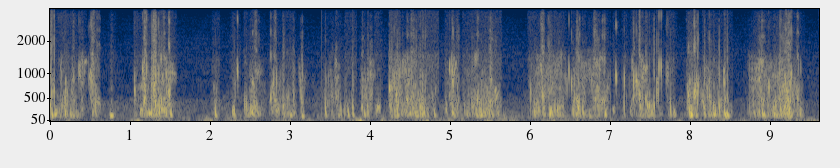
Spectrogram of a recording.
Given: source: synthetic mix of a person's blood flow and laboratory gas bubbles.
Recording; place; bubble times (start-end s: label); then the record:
Doppler ultrasound of blood flow; subclavian vein
0.00-0.65 s: bubbles
0.73-0.84 s: bubbles
1.05-1.60 s: bubbles
2.03-2.14 s: bubbles
2.26-2.71 s: bubbles
2.74-3.23 s: bubbles
3.40-3.85 s: bubbles
3.88-4.17 s: bubbles
4.25-4.87 s: bubbles
4.94-5.66 s: bubbles
5.98-7.86 s: bubbles
7.96-8.54 s: bubbles
8.72-9.44 s: bubbles
9.61-9.63 s: bubbles
From the record:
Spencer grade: 4 (maximum detectable bubble signal sounding continuously throughout systole and diastole of every cardiac period, and overriding the amplitude of the normal cardiac signals); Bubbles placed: anywhere in the cardiac cycle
